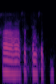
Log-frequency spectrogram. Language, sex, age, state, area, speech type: Sanskrit, male, 18-30, Uttarakhand, urban, conversation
